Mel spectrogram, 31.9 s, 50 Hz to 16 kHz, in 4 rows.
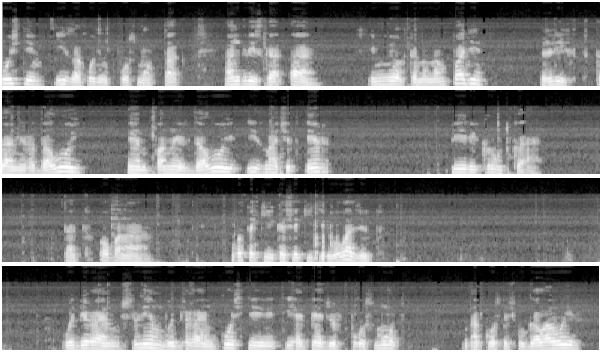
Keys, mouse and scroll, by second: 3.4 a, 5.2 KP_7, 7.1 click, 9.9 n, 11.5 r, 13.6 click, 14.6 g, 16.2 click, 18.2 ctrl+z, 21.2-22.2 middle drag, 23.1-24.1 drag, 25.1 click, 26.1 shift+click, 27.6-28.8 drag, 30.1 click.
